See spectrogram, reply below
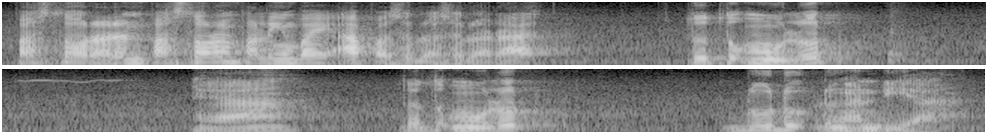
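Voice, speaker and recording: A man, a pastor, preaching a sermon. He asks rhetorical questions and moves between loud, emphatic peaks and quiet asides. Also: on the high side, animated, a little fast, a little hiss or hum. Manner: preaching with rhetorical questions, acting out people he quotes.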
